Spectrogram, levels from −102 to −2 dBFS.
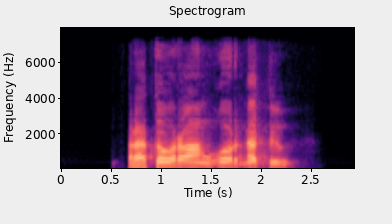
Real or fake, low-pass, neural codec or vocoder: fake; 7.2 kHz; codec, 16 kHz, 1 kbps, FunCodec, trained on Chinese and English, 50 frames a second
